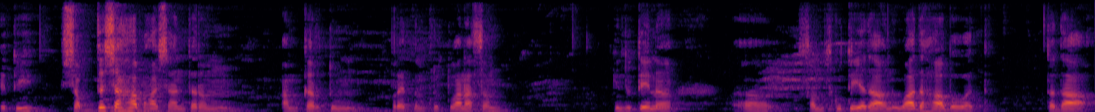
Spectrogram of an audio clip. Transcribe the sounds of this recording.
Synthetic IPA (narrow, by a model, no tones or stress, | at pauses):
jɐt̪iɕɐb̚d̪ɐɕɐɦɐ̆bʱaːʂaːnt̪ɐɾɐm | amkɐɾt̪uːmpɾɐjət̪nɐmkɾut̪ʋaːnɐsɐm | kint̪ut̪eːnɐ | sɐ̃m̃skɾut̪ijɐd̪aənuʋaːd̪ɐɦɐːbʱɐʋɐt̪ː | ɐd̪a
